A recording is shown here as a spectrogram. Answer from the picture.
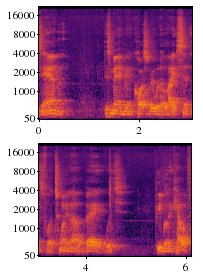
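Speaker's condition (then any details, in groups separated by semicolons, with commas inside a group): No condition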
